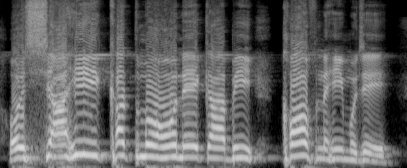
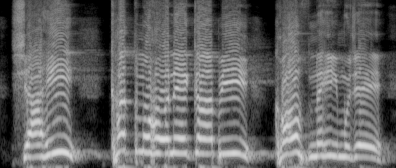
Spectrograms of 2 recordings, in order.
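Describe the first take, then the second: First: Slow, spaced-out declamation; measured poem recitation. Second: Higher, ringing repeat of a verse; heightened poem recitation. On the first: Poet vowing he has no fear, measured. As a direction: draw the line out deliberately. First take of repeated verse. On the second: Poet vowing he has no fear, intensified. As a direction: lift the pitch and proclaim it. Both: Acted.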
